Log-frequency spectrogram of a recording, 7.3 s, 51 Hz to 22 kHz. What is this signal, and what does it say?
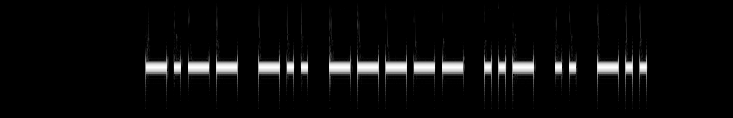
Morse code, heard as a keyed tone, about 17 wpm, 700 Hz. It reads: YD0UID
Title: DXCC-100 Call Signs - 6 Characters - Repeated 3x - 17wpm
